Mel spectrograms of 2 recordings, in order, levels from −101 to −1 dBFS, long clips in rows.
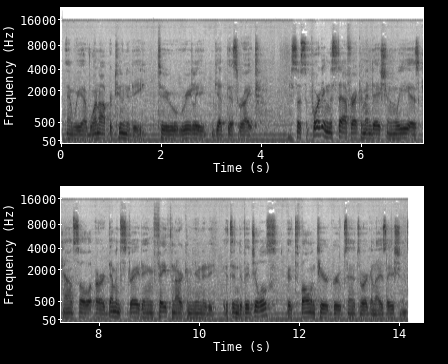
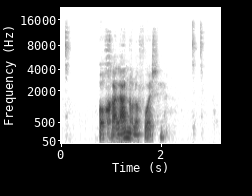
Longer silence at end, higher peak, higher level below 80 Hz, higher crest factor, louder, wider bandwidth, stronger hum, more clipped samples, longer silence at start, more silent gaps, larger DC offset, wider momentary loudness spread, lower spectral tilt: second, 0.3 s vs 1.15 s; first, -2 dBFS vs -10 dBFS; first, -38 dBFS vs -70 dBFS; second, 16 dB vs 22 dB; first, -19 LUFS vs -30 LUFS; first, 16.5 kHz vs 14.5 kHz; neither; neither; second, 0 s vs 0.75 s; neither; first, 0.6% vs under 0.1%; second, 6 LU vs 15 LU; second, -4 dB/octave vs -7 dB/octave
